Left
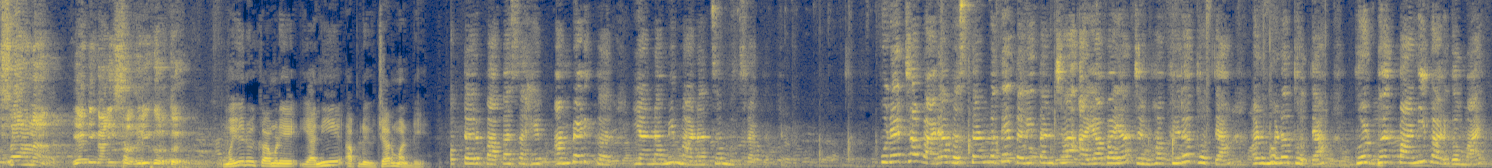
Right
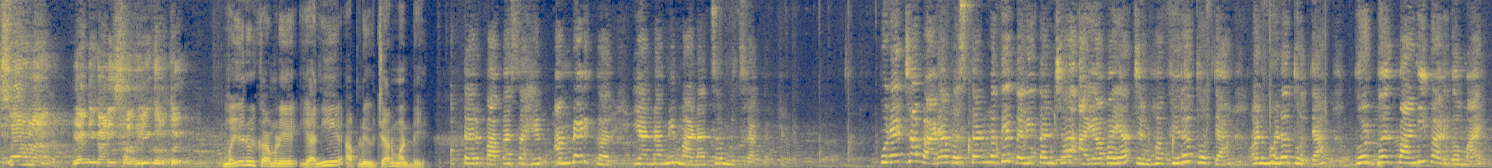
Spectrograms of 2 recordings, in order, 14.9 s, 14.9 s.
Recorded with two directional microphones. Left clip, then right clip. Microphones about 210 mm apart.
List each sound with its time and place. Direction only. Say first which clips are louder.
0.1 s a woman's voice: left 1 dB; 50° right (ahead or behind)
2.2 s speech: right 1 dB; 20° right (ahead or behind)
4.6 s a woman's voice: right 1 dB; 50° right (ahead or behind)
8.8 s a woman's voice: right 1 dB; 50° right (ahead or behind)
